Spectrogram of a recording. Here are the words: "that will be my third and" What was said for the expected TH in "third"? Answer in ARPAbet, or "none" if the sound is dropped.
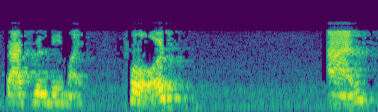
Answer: F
